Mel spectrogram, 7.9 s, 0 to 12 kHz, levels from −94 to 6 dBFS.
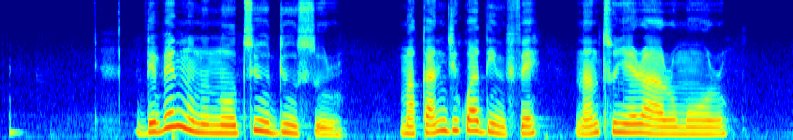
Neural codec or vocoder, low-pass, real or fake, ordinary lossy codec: none; none; real; none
